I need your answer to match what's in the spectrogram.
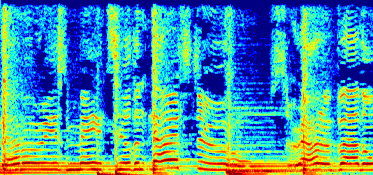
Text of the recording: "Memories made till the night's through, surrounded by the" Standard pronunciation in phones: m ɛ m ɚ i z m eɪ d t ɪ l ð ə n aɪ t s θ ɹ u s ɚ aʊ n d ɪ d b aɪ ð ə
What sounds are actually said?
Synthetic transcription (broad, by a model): ɛ m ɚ i z m eɪ d t ɪ l ð ə n aɪ t s t ɹ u s ɚ aʊ n d ɪ d b aɪ ð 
